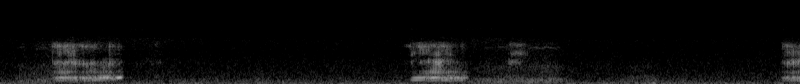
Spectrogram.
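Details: Loud, harsh open-mouth snores from a woman, roughly every three to four seconds, rattling on each breath in, with quiet room noise between; loud snoring.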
